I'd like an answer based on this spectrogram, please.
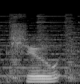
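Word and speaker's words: Xu: It's X U. I know it's a Chinese name. I think it's pronounced Shu.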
